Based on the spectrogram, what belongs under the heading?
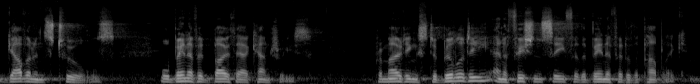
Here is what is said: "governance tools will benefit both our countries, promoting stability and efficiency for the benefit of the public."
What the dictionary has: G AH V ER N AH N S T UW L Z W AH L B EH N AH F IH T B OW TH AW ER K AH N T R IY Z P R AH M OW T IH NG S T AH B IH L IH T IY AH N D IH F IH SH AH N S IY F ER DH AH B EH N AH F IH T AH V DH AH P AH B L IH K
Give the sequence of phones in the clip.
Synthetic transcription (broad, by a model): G AH V ER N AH N S T UW L Z W AH L B EH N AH F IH T B OW TH AW ER K AH N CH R IY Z P R AH M OW T IH NG S T AH B IH L IH T IY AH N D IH F IH SH N S IY F ER DH AH B EH N AH F IH T AH V DH AH P AH B L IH K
